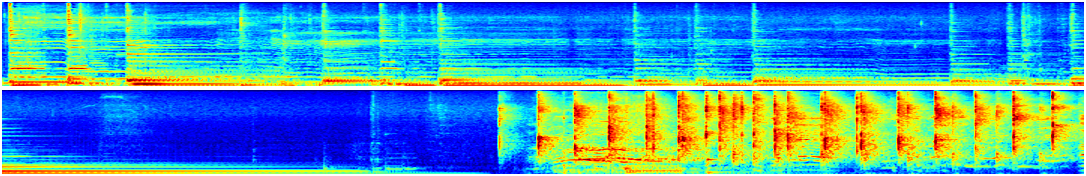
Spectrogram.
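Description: Acoustic guitars and bass play the closing bars of a live song, ending on a long chord that fades out about thirteen seconds in. The audience then claps and cheers.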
